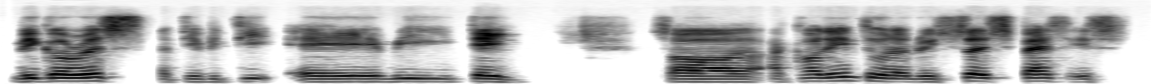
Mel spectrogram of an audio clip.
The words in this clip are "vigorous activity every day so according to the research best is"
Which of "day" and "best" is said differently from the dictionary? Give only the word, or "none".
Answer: best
